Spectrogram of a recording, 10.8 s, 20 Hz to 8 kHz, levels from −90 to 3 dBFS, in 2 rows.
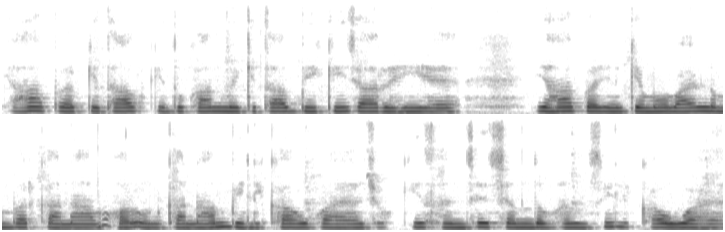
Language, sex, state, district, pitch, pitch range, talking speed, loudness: Hindi, female, Jharkhand, Jamtara, 265 Hz, 255-275 Hz, 185 wpm, -33 LUFS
